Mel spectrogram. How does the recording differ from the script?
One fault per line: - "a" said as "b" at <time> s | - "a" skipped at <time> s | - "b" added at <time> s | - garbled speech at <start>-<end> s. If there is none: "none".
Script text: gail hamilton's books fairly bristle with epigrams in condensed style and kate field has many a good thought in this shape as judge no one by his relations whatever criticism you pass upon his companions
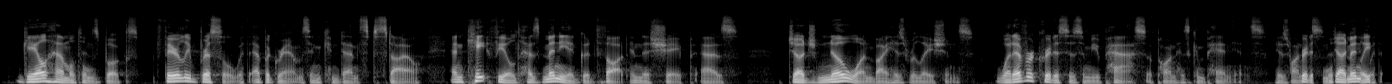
- garbled speech at 12.7-13.8 s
